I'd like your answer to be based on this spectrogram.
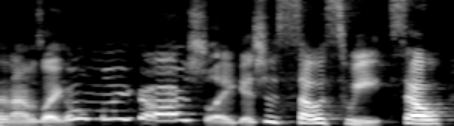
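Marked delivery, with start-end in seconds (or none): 0.4-1.4 high, choked-up "Oh my gosh" on the edge of tears; overwhelmed, tearful gasp; teary gasp. Retold or imitated. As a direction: let the voice crack with tears. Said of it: "it brought tears to my eyes".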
